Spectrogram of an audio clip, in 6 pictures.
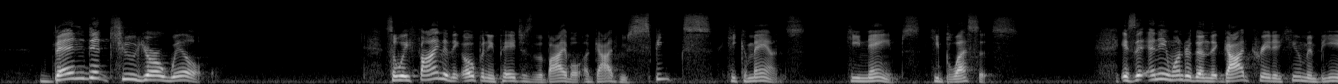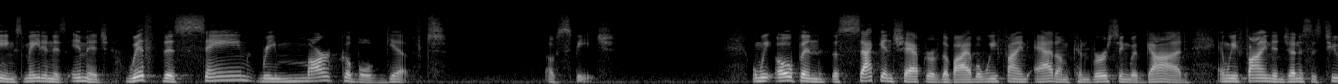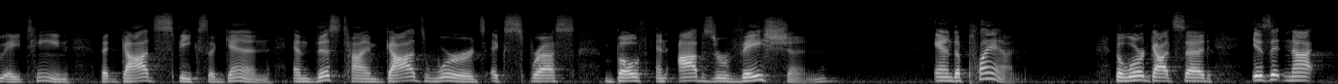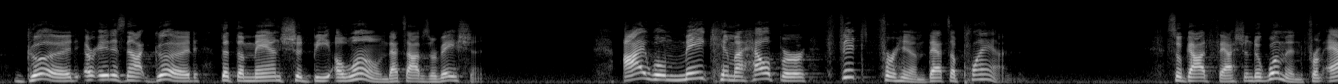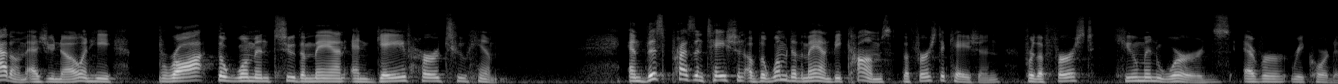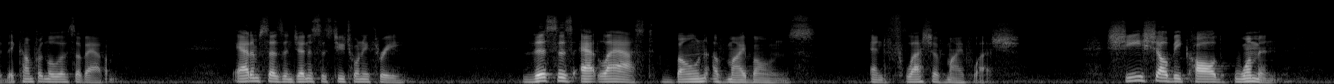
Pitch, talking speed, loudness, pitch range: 135 Hz, 140 wpm, -23 LUFS, 115-165 Hz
